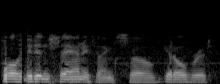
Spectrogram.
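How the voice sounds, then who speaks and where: A man's voice: on the low side, fairly even intonation, quick pace, narrow, tinny audio. A man chatting during a game, bossy and fussy about keeping things organized. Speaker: gamer co-host. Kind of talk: casual gaming chat. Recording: noisy capture with clicks.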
